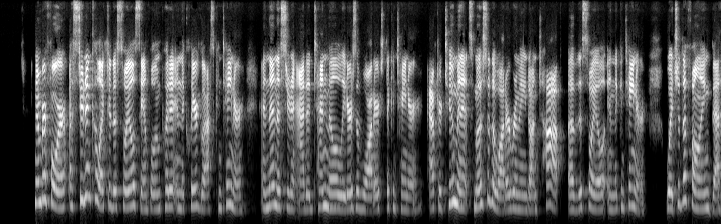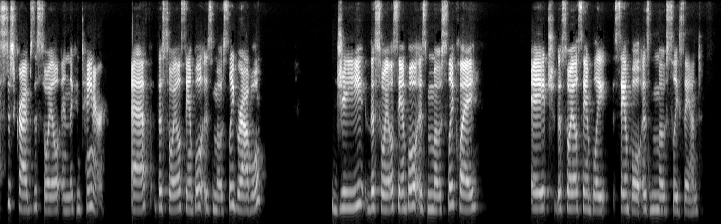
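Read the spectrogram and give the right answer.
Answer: G: the soil sample is mostly clay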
